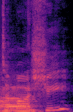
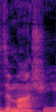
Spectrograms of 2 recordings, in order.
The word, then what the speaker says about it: Damacy: I believe it is Damacy, yeah. It's like Buscemi and Well, Damacy. it's a weird thing because Yes. it's spelled Damacy, but there's not actually like that sound in Japanese.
